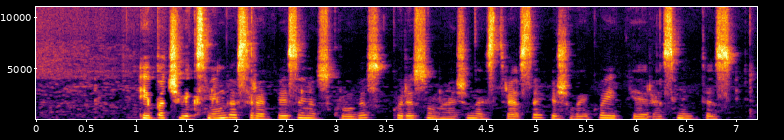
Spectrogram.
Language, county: Lithuanian, Panevėžys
